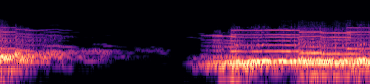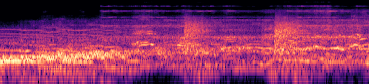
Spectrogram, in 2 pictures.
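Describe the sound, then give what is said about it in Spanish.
After a short voice and a brief pause, loud alarm bells start ringing through a bank being raided by armed men, and keep going in a continuous, shrill clangor, with shouting voices mixed in underneath. “Estruendo de alarmas y gritos se extiende por el recinto bancario.”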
